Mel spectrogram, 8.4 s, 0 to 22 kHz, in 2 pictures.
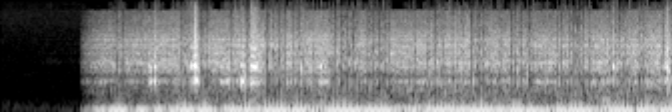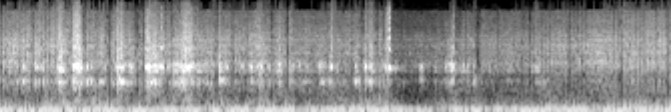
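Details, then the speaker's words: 2010 Chevrolet Suburban driven over uneven ground after replacing and tightening sway bar links that caused a front-end jingle: road rumble and a few soft thumps, no metallic jingle or rattle; normal front suspension after repair. "Lot better in my opinion."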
